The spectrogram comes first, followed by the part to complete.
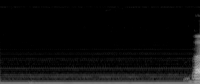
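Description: Steady low electrical hum, of the mains-hum kind, with no change through the pause; a man's voice comes in right at the end.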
